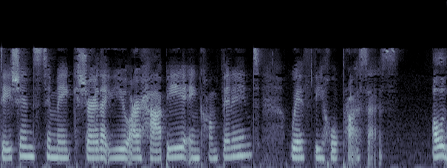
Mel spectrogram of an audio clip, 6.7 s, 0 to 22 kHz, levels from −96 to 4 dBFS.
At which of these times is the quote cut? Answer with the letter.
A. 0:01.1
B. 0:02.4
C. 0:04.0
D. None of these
D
